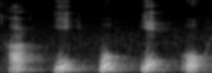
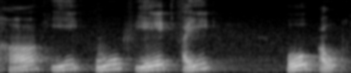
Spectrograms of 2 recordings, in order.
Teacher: குறில் எழுத்துக்கு தனி மாத்திரை அளவு இருக்கு நெடில் எழுத்துக்கு தனி மாத்திரை அளவு குறில் எழுத்துக்களை குறிக்கக்கூடிய மாத்திரை அளவு பார்த்தீங்கன்னா ஒரு மாத்திரையும் நெடில் எழுத்துக்களை இரண்டு மாத்திரை அளவும் குறிக்குது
